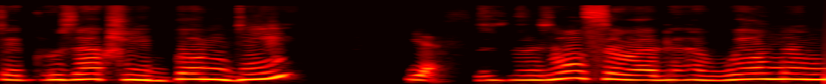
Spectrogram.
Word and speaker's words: Bondi: the way the name of this lady has pronounced it was actually Bondi yes there's also a well-known one in Israel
